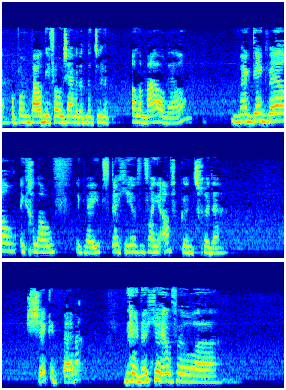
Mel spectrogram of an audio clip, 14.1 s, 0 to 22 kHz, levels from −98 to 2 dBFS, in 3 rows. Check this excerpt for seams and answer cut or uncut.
uncut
